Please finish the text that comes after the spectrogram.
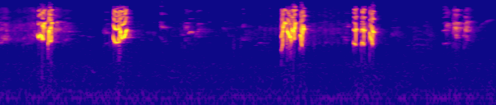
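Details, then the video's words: Tamed lovebirds make sharp, raspy high chirps, often in quick doubled bursts, spread irregularly across the recording and separated by silent pauses. "Love birds Sounds | lovebirds chirping sounds"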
